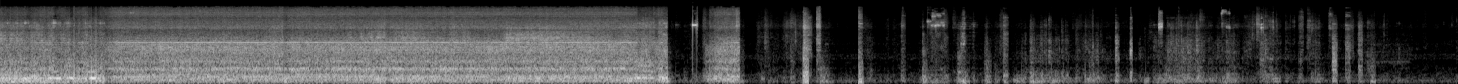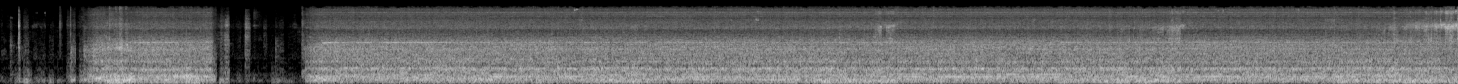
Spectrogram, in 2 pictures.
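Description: Chinese WM210V-type benchtop metal lathe running with a steady whine as its spindle turns the workpiece. It stops about seven seconds in, leaving scattered clicks and knocks as a keyless drill chuck is handled. It starts again after about fifteen seconds, stops briefly, and from about eighteen seconds runs steadily with the drill chuck in the tailstock.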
